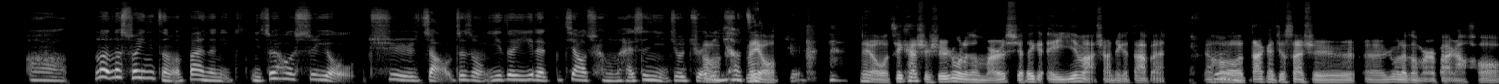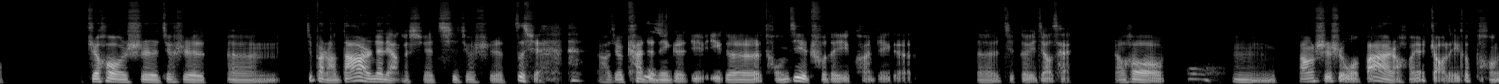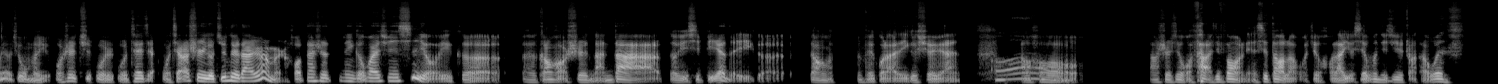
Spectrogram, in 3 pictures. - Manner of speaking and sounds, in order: laughing while speaking: "要自己学？"; chuckle; other background noise; laugh; laughing while speaking: "爸"; chuckle
- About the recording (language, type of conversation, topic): Chinese, podcast, 你能跟我们讲讲你的学习之路吗？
